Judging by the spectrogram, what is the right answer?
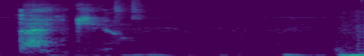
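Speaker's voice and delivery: sigh, then a choked whispered thank you; tearful whispered thanks to the chat; moved whisper. Real, not acted. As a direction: breathe it out, too touched to speak aloud. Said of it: "I'm gonna cry".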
